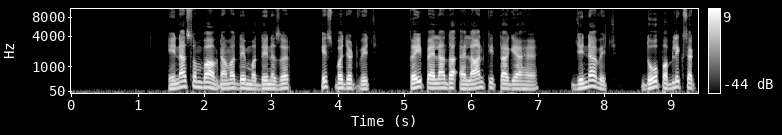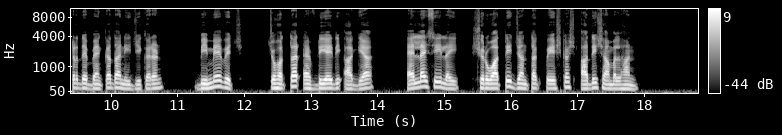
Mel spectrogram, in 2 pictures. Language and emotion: Punjabi, neutral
